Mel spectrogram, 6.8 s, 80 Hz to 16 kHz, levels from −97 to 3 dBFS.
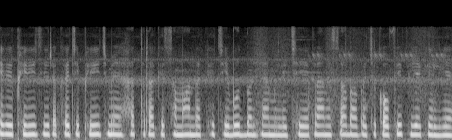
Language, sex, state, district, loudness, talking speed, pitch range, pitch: Maithili, female, Bihar, Madhepura, -17 LUFS, 230 wpm, 225-235 Hz, 230 Hz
